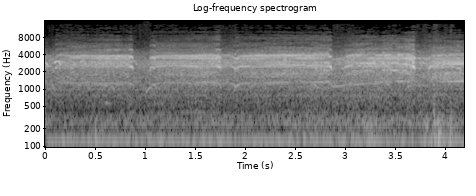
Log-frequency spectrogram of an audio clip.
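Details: Peregrine falcons, two birds, Anacapa, 28 May 2018, food drop: loud, continuous, grating wails. Each lasts roughly a second before a short break, and they grow louder toward the end, with a steady low hum beneath.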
